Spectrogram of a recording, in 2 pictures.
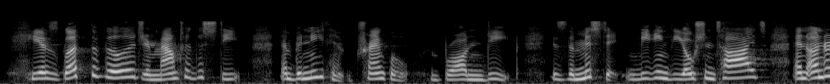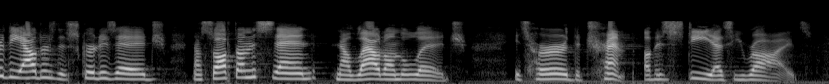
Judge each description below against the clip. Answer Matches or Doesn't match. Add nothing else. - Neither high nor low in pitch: Doesn't match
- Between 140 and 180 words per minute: Doesn't match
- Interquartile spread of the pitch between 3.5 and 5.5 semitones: Matches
